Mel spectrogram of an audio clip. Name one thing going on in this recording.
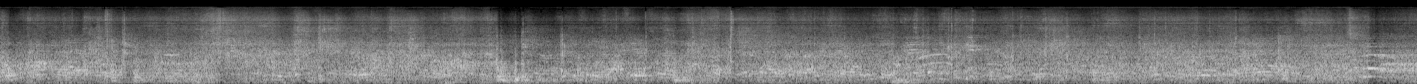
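A crowd chatters throughout a large echoing hall.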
